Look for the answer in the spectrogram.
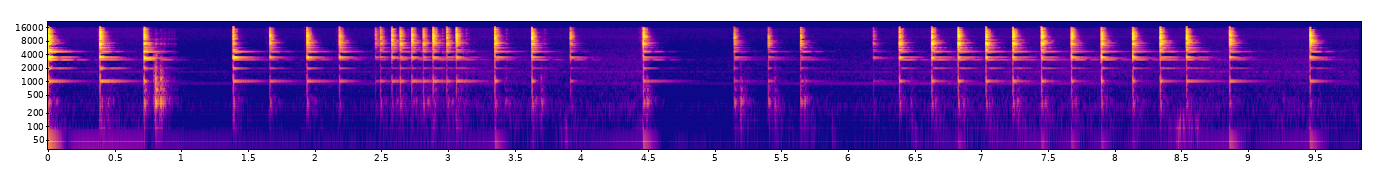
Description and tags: Drink glass tapped several times by my fingernail. Recorded with Edirol R-1 & Sennheiser ME66.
